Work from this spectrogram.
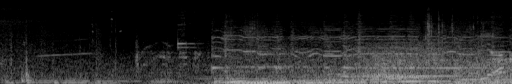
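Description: Car engine starting in the video game Far Cry 4: a quiet stretch of clicks and faint ambience, then the engine turns over and settles into a loud, steady idle rumble with harmonic whine, close by.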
